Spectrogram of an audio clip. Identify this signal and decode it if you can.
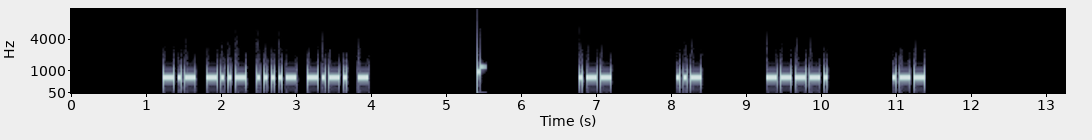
Morse code, heard as a keyed tone, about 25 wpm, spaced as for 14 wpm, 700 Hz. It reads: KX4CT WU9W
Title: USA Call Signs - 6x Character Spacing - 25wpm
